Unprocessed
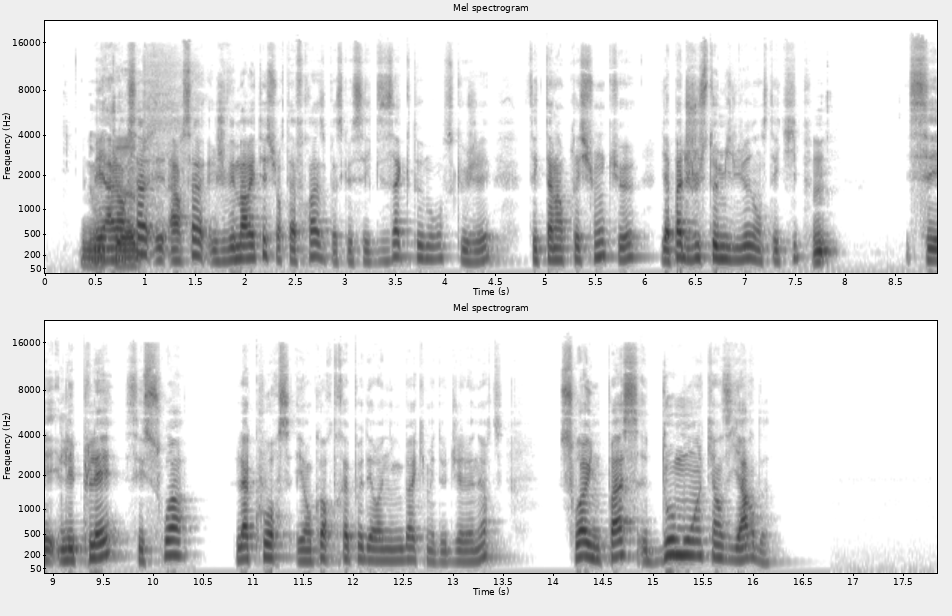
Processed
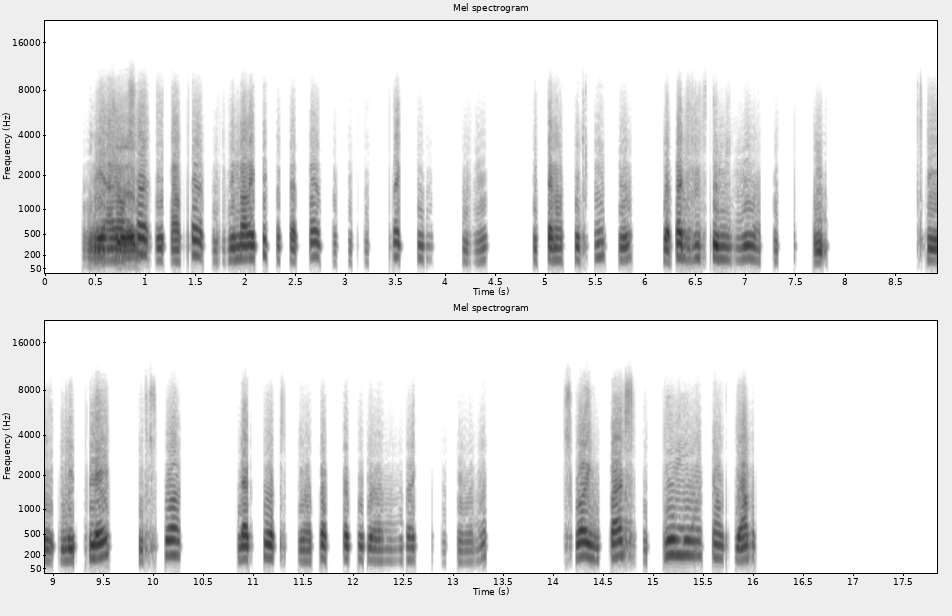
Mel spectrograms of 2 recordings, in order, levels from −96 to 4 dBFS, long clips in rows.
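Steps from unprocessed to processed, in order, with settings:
slack as between gear wheels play −23 dBFS
loudspeaker in its box 280–7,900 Hz, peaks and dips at 320 Hz +8 dB, 460 Hz +8 dB, 810 Hz −9 dB, 2,700 Hz −9 dB

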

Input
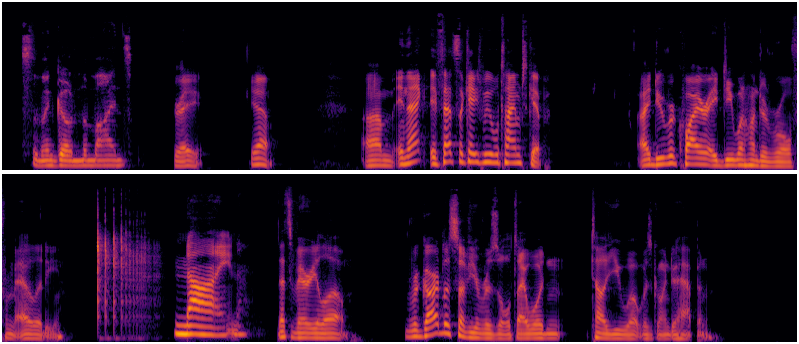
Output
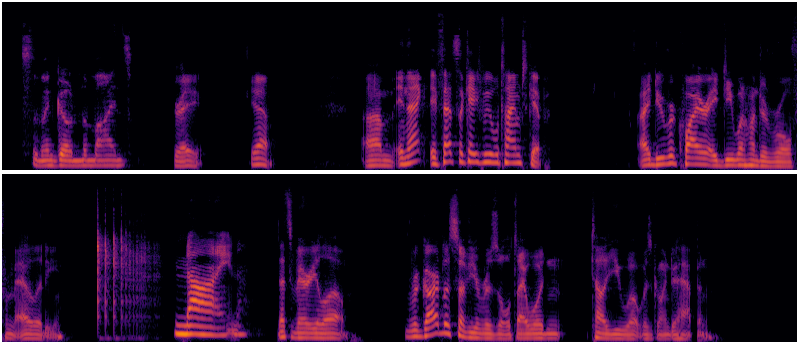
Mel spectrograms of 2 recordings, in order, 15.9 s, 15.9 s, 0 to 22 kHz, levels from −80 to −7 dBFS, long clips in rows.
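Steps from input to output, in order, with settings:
dynamic equaliser 8,500 Hz, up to −4 dB, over −51 dBFS, Q 0.73
level −5.5 dB
Ogg Vorbis 64 kbit/s 44,100 Hz

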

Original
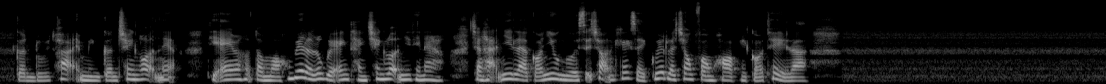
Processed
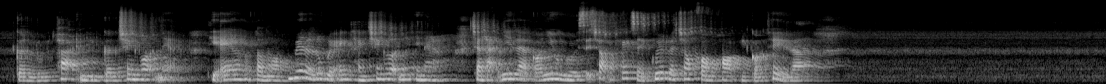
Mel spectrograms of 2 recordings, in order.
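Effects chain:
transient designer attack +6 dB, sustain −5 dB
flutter between parallel walls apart 6.8 metres, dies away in 0.33 s
feedback echo with a swinging delay time 102 ms, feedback 51%, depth 146 cents, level −10 dB
level +5.5 dB

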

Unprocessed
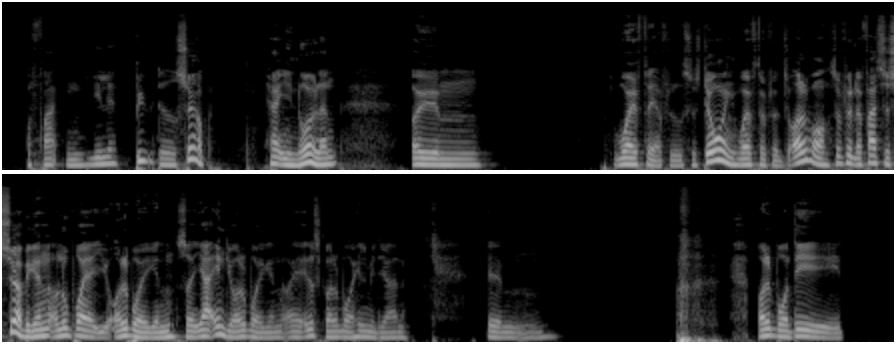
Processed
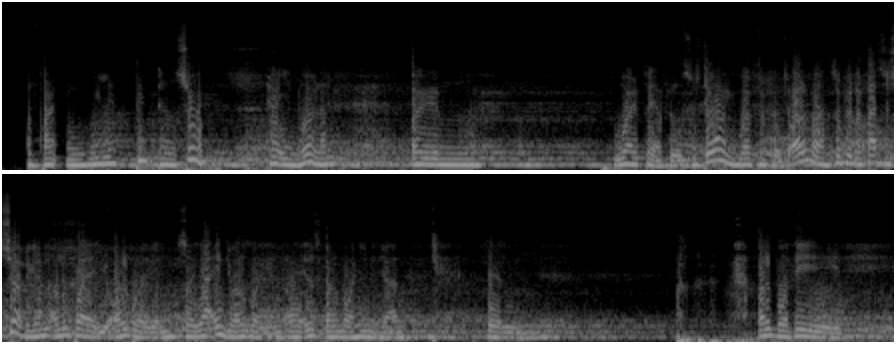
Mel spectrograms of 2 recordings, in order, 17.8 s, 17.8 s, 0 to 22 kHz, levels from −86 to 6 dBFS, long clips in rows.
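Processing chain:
dynamic equaliser 100 Hz, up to +6 dB, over −40 dBFS, Q 0.8
downward compressor 12 to 1, threshold −31 dBFS, peak gain reduction 16.5 dB
high-shelf EQ 5,200 Hz −11.5 dB
transient designer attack +2 dB, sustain −7 dB
mains-hum notches 60/120/180/240/300 Hz
feedback delay with all-pass diffusion 622 ms, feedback 53%, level −11.5 dB
soft clipping −36 dBFS, distortion −9 dB
level +4.5 dB

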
